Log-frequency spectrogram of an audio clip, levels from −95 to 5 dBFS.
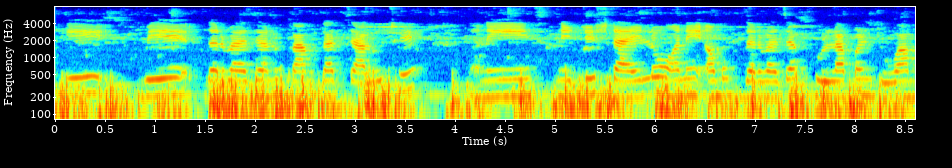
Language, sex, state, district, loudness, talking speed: Gujarati, female, Gujarat, Gandhinagar, -18 LUFS, 105 wpm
